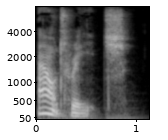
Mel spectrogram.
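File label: "outreach", British English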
